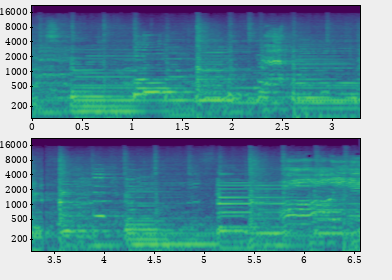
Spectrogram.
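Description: Live gospel band playing: electric guitars over a drum kit, loud and steady.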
